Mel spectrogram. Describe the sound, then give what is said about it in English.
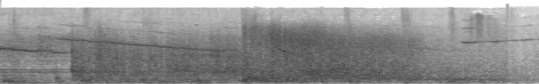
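Falling bombs and explosions make a dense, continuous roaring rumble, with high whistling tones that glide downward over a second or two like bombs dropping, and sharper blasts breaking through the din. “Screeching sirens, falling bombs. It is not safe here.”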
